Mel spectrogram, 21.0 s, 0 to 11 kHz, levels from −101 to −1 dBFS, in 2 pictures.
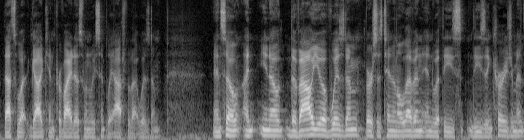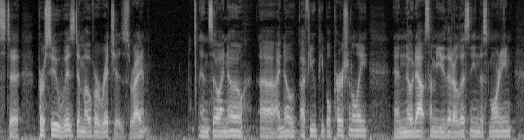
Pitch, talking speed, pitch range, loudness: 105 Hz, 170 wpm, 95-115 Hz, -29 LUFS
